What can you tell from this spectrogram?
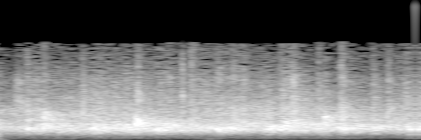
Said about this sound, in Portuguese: Dá mais uma salva de palmas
